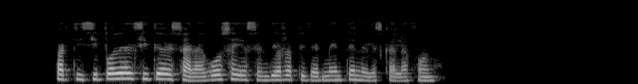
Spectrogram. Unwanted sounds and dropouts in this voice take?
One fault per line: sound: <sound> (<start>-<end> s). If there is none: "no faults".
no faults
